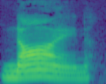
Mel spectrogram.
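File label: "nine", English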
